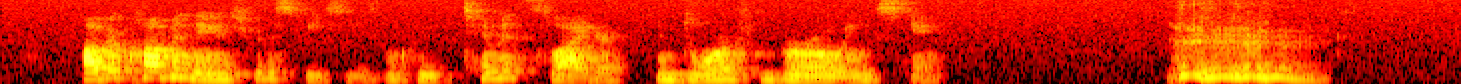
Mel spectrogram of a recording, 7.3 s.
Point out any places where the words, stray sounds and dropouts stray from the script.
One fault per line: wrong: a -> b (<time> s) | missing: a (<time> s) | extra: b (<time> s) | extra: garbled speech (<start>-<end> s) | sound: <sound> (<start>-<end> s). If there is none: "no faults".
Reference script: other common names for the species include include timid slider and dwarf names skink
missing: include (2.3 s)
wrong: names -> burrowing (3.8 s)
sound: throat clearing (5.8-6.7 s)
